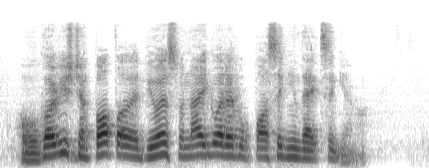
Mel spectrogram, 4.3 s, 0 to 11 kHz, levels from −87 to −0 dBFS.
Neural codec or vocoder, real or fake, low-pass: codec, 16 kHz, 0.5 kbps, X-Codec, HuBERT features, trained on LibriSpeech; fake; 7.2 kHz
